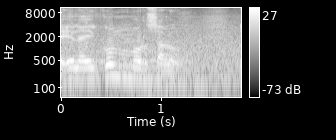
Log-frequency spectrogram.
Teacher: دونوں میمیں ایک ہو جائیں گی، اور مثل ایک میم مشدد کے اس میں غنہ ہوگا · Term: ادغام صغیر مثلین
